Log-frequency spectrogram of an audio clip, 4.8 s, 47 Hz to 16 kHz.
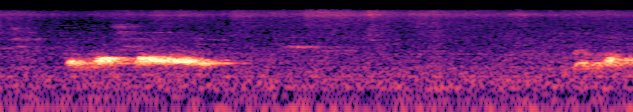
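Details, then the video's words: Spotted dove cooing in its five-note pattern: a brief low note followed by two smooth hollow coos, the last one long and fading, then a pause before the next phrase begins at the end. "chim cu gáy 5 tiếng. cục... cu cu...cu ...cu"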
